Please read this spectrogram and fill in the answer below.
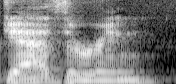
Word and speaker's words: gathering: But the word gathering, like Magic the Gathering, that's a voiced TH.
